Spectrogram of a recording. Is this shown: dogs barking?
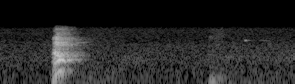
yes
